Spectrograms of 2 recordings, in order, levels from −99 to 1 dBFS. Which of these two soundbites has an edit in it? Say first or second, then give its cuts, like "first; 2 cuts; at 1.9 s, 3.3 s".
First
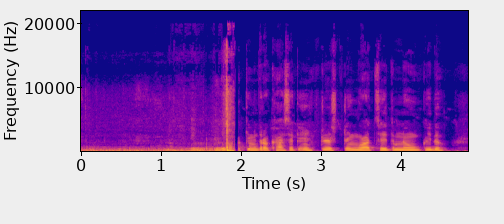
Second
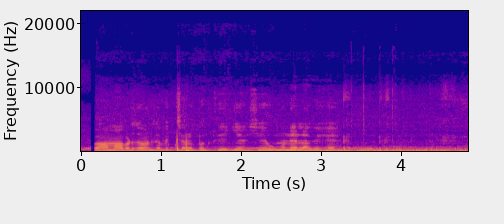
first; 1 cut; at 1.9 s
